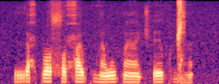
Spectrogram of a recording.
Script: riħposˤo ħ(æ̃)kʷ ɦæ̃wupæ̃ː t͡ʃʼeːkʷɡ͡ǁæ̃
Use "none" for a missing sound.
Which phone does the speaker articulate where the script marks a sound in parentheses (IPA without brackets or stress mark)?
æ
